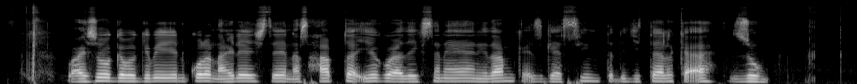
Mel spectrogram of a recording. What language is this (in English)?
Somali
